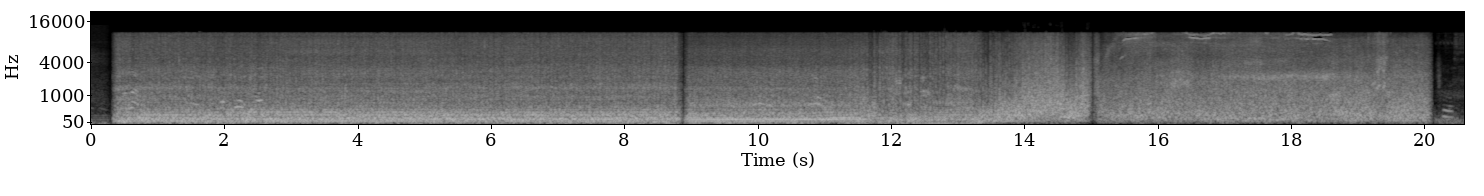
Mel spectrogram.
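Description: Small jump plane's engine and propeller droning, with loud wind rushing through the open door onto the microphone. In the later part the steady engine tone fades out under a louder rush of wind, and there are two brief breaks in the sound.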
